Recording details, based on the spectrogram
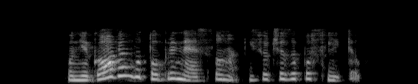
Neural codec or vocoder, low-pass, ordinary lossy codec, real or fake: codec, 16 kHz, 8 kbps, FreqCodec, smaller model; 5.4 kHz; none; fake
